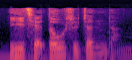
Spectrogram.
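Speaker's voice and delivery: usual speaking voice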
